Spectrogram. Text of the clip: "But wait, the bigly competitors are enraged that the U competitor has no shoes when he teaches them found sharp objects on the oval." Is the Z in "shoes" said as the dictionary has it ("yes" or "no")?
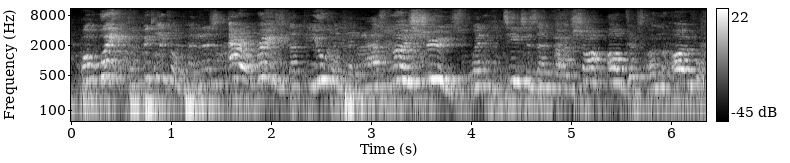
yes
